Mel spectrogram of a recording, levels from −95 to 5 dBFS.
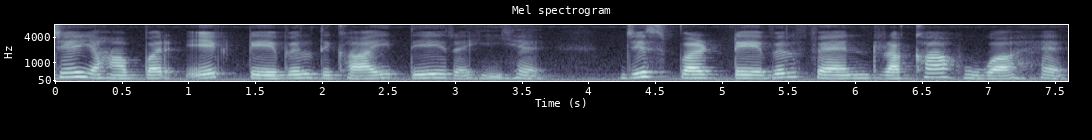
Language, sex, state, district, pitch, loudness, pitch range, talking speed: Hindi, female, Madhya Pradesh, Katni, 175 Hz, -18 LUFS, 165-195 Hz, 125 wpm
